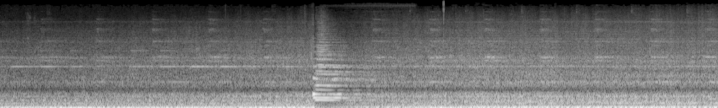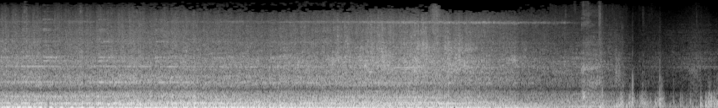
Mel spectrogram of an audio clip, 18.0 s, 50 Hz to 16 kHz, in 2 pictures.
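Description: BNSF freight train led by GE Dash 9 diesel locomotives passing close: heavy diesel engine rumble and wheels clattering on the rails, with the air horn sounding. The sound drops away sharply about two seconds before the end.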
